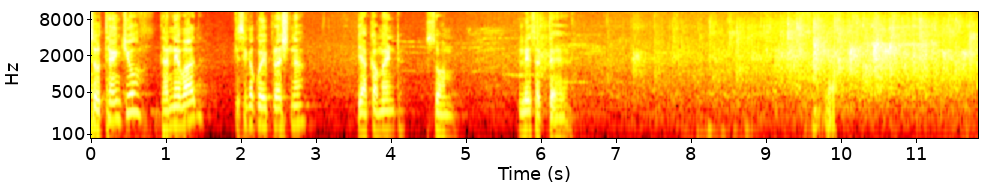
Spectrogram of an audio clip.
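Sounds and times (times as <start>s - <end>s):
speech: 0.0s - 3.0s, 3.6s - 5.0s, 5.7s - 6.5s
crowd applauding: 5.0s - 11.8s.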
